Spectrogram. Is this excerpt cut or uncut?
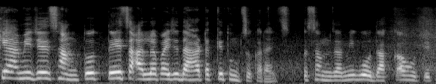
cut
